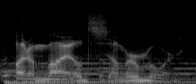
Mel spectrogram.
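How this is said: It is said in a movie-trailer voice.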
